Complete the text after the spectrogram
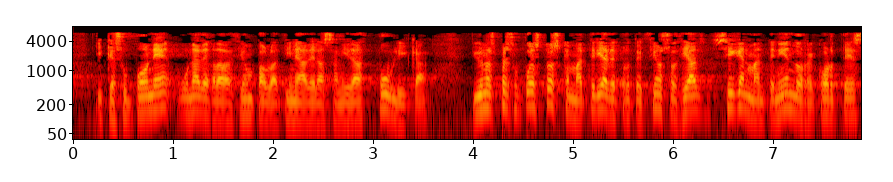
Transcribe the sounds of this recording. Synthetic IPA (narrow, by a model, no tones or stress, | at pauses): ike̞supo̞ne̞unað̞e̞ɣ̞ɾað̞aθjo̞mpawlat̪inað̞e̞lasanið̞aðpuβlika | iuno̞spɾe̞supwe̞st̪o̞skenmat̪e̞ɾjaðe̞pɾo̞t̪e̞k̚θjo̞nso̞θjalsiɣe̞nmãnt̪e̞njẽ̞nd̪o̞re̞ko̞ɾt̪e̞s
